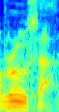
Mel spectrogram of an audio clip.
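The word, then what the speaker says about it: Roosa: Rusa, perdón. Sí, se escribe Rosa, pero sí, con doble O. Rusa, sí, se llama Rusa.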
